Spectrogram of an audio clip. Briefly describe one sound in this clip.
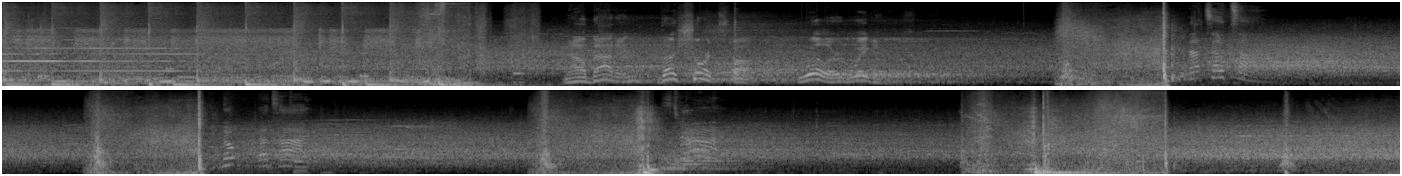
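A large stadium crowd cheers and murmurs throughout.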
